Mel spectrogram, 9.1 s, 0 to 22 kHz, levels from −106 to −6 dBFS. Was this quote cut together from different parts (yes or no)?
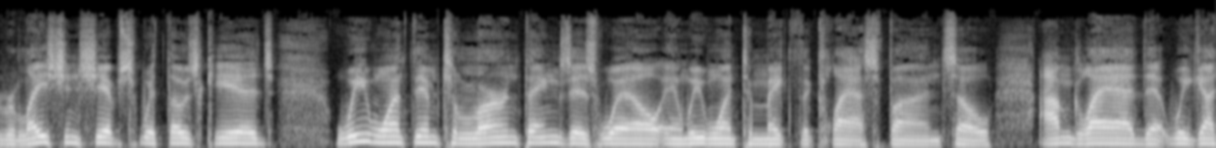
no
